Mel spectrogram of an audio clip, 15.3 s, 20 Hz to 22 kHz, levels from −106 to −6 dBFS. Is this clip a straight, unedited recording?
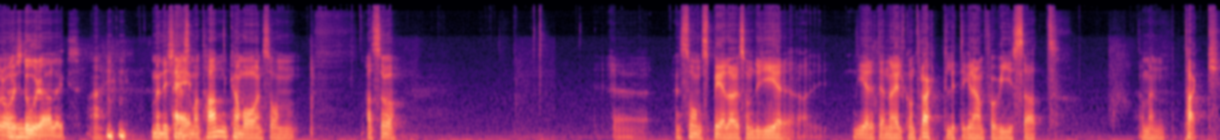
yes; 0 cuts

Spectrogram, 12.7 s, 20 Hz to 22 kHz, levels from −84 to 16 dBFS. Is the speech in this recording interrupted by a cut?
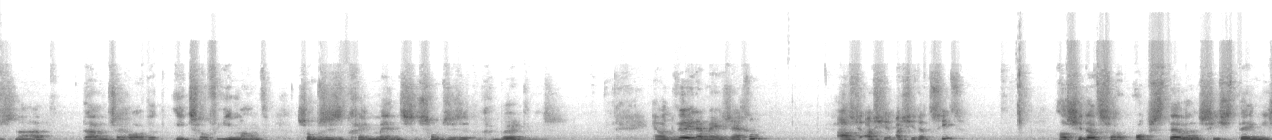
no; 0 cuts

